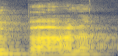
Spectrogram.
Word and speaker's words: parle: Não é parle, tá bom? Apesar de ser o E que tá aí também, como no je, não pronuncia esse E.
